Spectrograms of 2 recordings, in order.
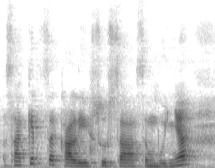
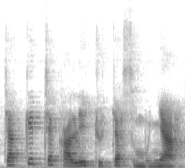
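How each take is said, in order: First: The words begin with a plain s sound. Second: The s sounds are replaced with ch sounds.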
